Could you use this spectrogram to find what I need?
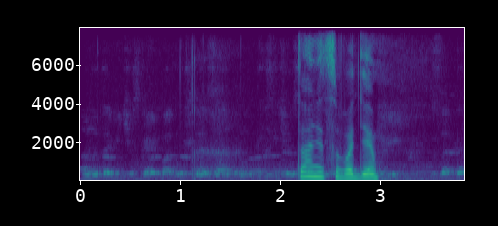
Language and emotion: Russian, neutral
